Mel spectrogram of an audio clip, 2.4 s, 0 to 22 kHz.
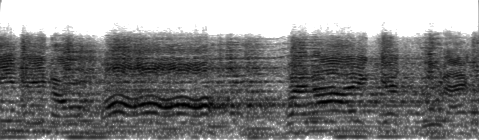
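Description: Early-1920s recording of a popular song: a band plays a bouncing two-beat accompaniment under a wavering, vibrato melody line, with the muffled, narrow sound of an old record.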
